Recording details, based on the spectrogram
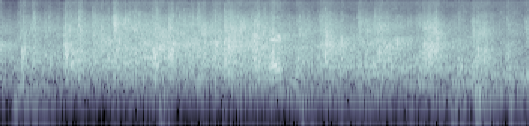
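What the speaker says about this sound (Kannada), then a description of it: "ಜೋರಾದ ಚಪ್ಪಾಳೆ ಬರಲಿದೆ" A crowd at an event honouring an Agniveer army recruit breaks into loud, sustained applause, many hands clapping together at a steady level for the whole stretch, with some voices mixed in.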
